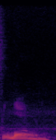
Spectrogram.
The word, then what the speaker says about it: Lohan: It's pronounced Lone.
